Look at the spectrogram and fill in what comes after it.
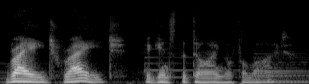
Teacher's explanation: line three opens with a spondee two stressed syllables that appear side by side rage rage against the dying of the light the extra stress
